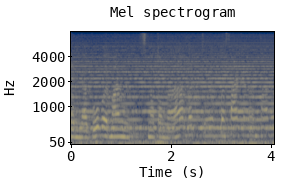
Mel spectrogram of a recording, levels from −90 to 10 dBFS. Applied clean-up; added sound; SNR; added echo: none; Musical instrument; 3 dB; none.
